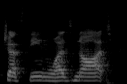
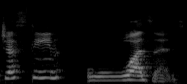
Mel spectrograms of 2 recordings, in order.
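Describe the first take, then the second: First: The words 'was not' are said separately. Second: The words are contracted into 'wasn't'. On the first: It sounds robotic. The speaker calls it wrong. "we do not say" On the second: It sounds natural. The speaker calls it right. "We are going to say"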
